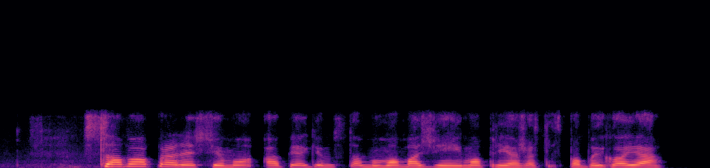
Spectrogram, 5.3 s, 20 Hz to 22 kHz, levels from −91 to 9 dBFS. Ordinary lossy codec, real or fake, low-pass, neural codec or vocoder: Opus, 16 kbps; fake; 7.2 kHz; codec, 16 kHz, 4 kbps, FunCodec, trained on LibriTTS, 50 frames a second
